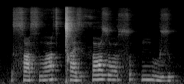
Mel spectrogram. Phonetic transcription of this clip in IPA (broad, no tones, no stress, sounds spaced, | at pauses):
s ʌ sˤ ðˤ ɑ̃ sˤ ǀ æ z θ ɔ zˤ u sˤ | ŋ u z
